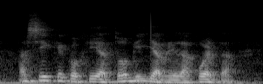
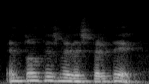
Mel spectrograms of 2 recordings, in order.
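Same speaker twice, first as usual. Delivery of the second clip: ordinary delivery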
